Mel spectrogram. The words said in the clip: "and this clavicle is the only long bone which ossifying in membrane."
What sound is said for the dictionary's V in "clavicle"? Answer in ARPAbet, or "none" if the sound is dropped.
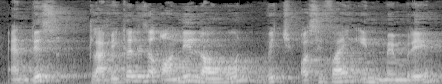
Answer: B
